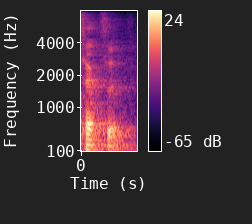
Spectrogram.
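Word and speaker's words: tsetse: Bacanya setse atau sese ya, setse sebenarnya ya.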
